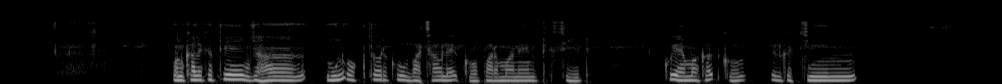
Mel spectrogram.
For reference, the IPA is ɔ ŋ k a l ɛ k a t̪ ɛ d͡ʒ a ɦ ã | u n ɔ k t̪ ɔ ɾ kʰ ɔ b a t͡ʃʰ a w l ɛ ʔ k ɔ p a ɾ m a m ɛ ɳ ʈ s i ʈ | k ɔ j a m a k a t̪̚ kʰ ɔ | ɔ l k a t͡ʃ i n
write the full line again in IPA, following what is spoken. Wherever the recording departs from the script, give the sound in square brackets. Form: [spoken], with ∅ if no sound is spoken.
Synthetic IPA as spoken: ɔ [n] k a l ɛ k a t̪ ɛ d͡ʒ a ɦ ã | u n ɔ k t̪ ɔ ɾ [k] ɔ b a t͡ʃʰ a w l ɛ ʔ k ɔ p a ɾ m a [n] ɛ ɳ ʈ s i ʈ | k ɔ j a m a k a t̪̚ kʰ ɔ | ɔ l k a t͡ʃ i n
